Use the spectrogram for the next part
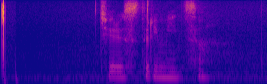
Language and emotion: Russian, neutral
